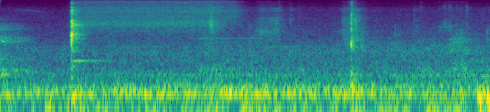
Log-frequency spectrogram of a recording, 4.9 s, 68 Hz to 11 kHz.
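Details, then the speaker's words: Kawasaki Ninja 500R oil pressure switch bench-tested with about 50 psi of air (bike had an oil light on): one sharp click when pressure goes on and another a few seconds later; switch operating normally. "When I first apply pressure, I can hear it click. That's pretty neat. Cool, so I know the sensor works."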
